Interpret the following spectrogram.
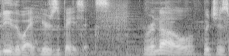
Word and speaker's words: Renault: near future but either way here's the basics Renault which is pronounced like this is a French car company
